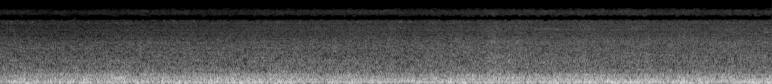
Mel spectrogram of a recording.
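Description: Passenger train running along the track, a steady low rumble of the carriage and wheels on rails heard from inside a third-class carriage with open windows.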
